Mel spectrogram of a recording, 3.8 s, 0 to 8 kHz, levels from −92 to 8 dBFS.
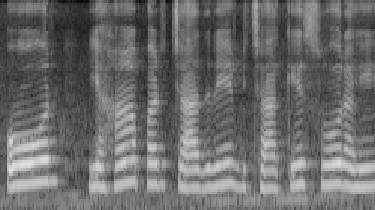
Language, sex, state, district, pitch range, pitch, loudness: Hindi, female, Madhya Pradesh, Bhopal, 230-265 Hz, 255 Hz, -17 LUFS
